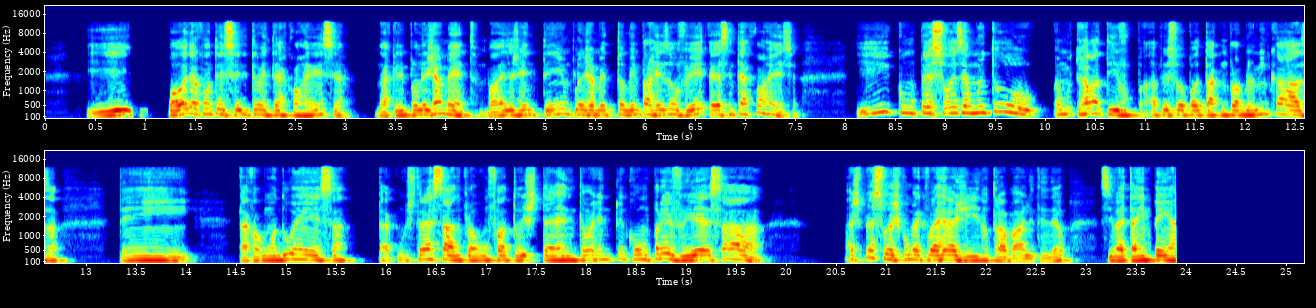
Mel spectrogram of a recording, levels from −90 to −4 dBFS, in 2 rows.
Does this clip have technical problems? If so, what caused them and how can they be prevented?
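Yes. The speech has a cut-off end at 23.89 s: it stops mid-sound and drops straight to digital silence, with no decay, until the clip ends. The final buffers were never written or played out. To prevent this, flush and close the recording or playback stream fully before stopping.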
